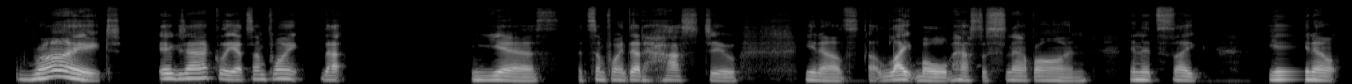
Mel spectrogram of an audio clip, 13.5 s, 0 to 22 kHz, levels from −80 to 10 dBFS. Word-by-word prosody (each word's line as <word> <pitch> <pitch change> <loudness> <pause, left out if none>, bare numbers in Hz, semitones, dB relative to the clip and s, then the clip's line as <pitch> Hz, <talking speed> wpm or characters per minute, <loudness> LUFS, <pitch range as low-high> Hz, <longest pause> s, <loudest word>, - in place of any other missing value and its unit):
Right, 190 - +5 0.5
exactly, 205 -2 +2
at 160 -1 0
some 180 +1 -5
point 195 0 -1 0.2
that 160 -1 0 1.3
Yes, 150 -5 +1 0.4
at - - -16
some 165 -2 -4
point 155 -2 -4
that 155 -2 +3
has 145 -1 -5
to, 125 -4 -4 0.7
you 155 -1 -2
knows 125 -3 -3
a - - -6
light 160 +3 +4
bulb 125 -1 +2
has 140 -2 -4
to 120 - -11
snap 145 +2 -5
on, 130 -3 -3 0.4
and 155 0 -1
it's 150 0 -4
like, 135 -3 -3 0.6
you 160 0 -1
know 150 -3 +2
150 Hz, 120 wpm, -28 LUFS, 135-165 Hz, 1.3 s, Right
